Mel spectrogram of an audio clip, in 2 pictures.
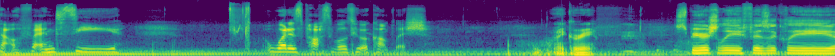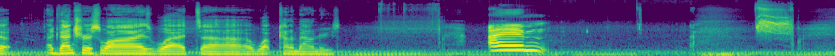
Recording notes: This episode was recorded in a public parking lot so lots of things were happening. Especially with strangers walking by who wanted to get in on the fun!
